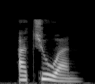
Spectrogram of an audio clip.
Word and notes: acuan: indonesian

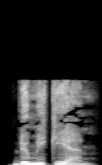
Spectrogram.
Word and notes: demikian: indonesian

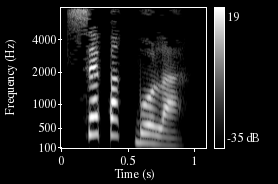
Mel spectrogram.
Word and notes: sepakbola: Indonesian

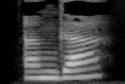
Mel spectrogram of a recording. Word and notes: enggak: indonesian

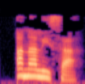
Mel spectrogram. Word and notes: analisa: indonesian

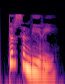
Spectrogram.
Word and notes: tersendiri: Indonesian

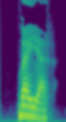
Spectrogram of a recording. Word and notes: bayar: indonesian

